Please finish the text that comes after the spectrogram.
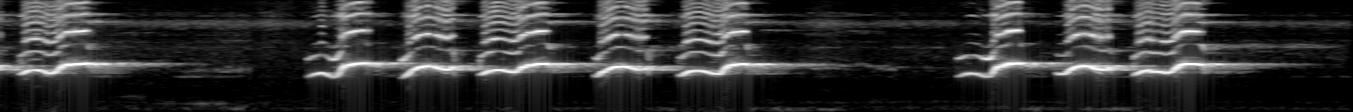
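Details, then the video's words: Lure song of a Chinese Hwamei for prompting other poksay mandarin birds to sing: loud, rich, rising whistled notes delivered in groups of three to five, with short pauses between the bursts. "PANCINGAN POKSAY MANDARIN TERBUKTI AMPUH CEPAT DIRESPON POKMAN LAIN AGAR IKUT BUNYI"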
